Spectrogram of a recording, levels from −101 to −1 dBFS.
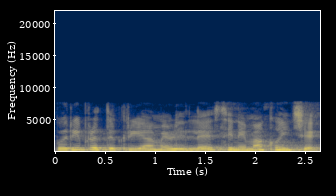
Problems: background sounds at intervals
